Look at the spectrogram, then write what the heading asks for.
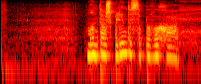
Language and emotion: Russian, neutral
